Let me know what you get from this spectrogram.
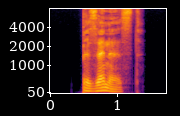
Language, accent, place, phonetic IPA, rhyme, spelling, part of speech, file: German, Germany, Berlin, [bəˈzɛnəst], -ɛnəst, besännest, verb, De-besännest.ogg
- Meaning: second-person singular subjunctive II of besinnen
